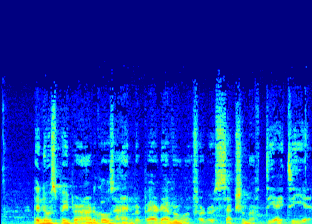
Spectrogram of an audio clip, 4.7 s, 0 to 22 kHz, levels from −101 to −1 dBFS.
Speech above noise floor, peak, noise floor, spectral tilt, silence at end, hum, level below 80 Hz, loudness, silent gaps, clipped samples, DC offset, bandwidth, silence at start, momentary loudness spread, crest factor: 24 dB; -14 dBFS; -58 dBFS; -4.5 dB/octave; 0 s; none; -56 dBFS; -34 LUFS; none; under 0.1%; under 0.1%; 13.5 kHz; 0.05 s; 9 LU; 20 dB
